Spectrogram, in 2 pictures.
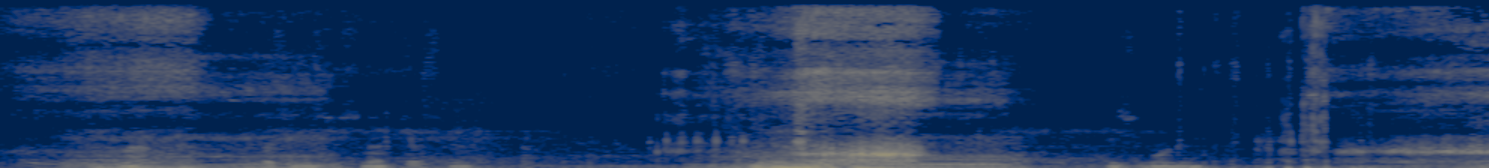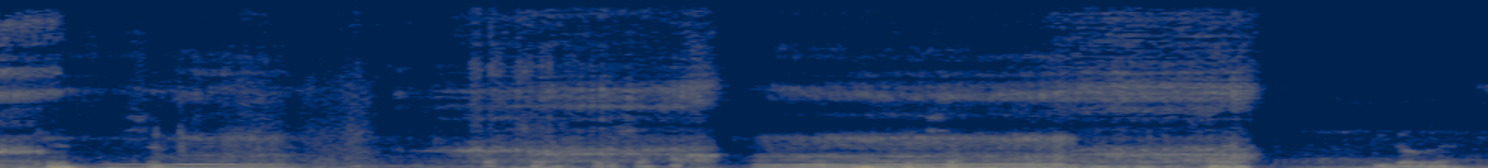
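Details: Two sleepers snoring together in a snoring competition, with loud, rattling, overlapping snores that rumble on each breath in; ordinary snoring.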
